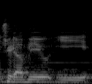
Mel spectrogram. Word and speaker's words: Jules: Jewel. Okay, so it's spelled like Jules, like Jules. Yes, Not like Julia. but Like her- Jules, not like Jules Verne. No, Not like Jules. no. It's Jewel, and then on the sign it's apostrophe S.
